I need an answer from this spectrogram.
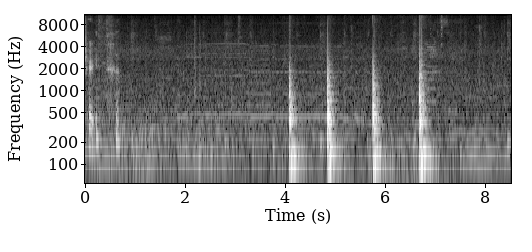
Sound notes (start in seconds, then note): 1.6 tapping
